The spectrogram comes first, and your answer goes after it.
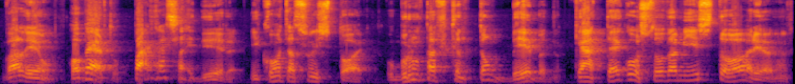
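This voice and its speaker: A man's voice: mid-range voice, huge pitch swings, normal speed, few pauses. A man with a Brazilian accent playing a middle-aged guy telling old confessions to drinking buddies in a casual radio drama. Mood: teasing. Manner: colloquial, storytelling. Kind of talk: radio drama acting, casual bar chat.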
